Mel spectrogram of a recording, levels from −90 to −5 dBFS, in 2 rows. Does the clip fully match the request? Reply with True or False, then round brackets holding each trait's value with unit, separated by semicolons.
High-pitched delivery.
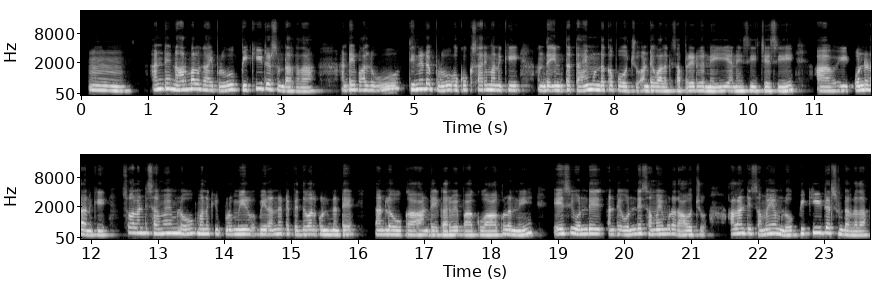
False (170 Hz)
